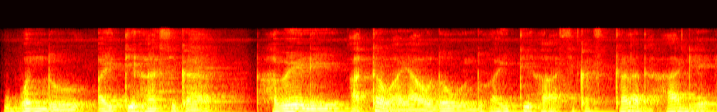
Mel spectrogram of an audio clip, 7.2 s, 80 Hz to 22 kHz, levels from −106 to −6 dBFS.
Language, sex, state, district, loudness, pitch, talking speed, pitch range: Kannada, male, Karnataka, Shimoga, -18 LUFS, 105 Hz, 75 wpm, 100-115 Hz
